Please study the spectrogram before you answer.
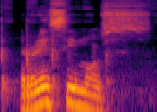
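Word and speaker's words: racemose: এখানে উচ্চারণটা একটু মনে রাখো। একটার নাম হচ্ছে রেসিমোস। একটার নাম রেসিমোস। আরেকটার নাম সাইমোস।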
